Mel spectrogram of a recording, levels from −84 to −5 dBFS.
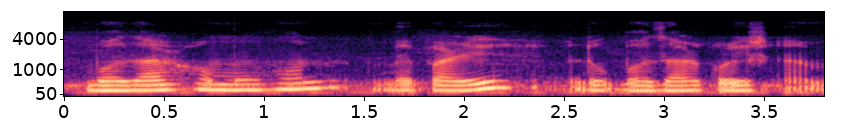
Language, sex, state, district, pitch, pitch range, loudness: Assamese, female, Assam, Sonitpur, 165 Hz, 155-185 Hz, -15 LUFS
